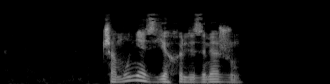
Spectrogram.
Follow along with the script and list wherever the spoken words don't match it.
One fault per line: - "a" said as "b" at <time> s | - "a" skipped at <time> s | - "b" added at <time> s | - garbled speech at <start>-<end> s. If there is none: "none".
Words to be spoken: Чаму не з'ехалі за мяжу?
none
